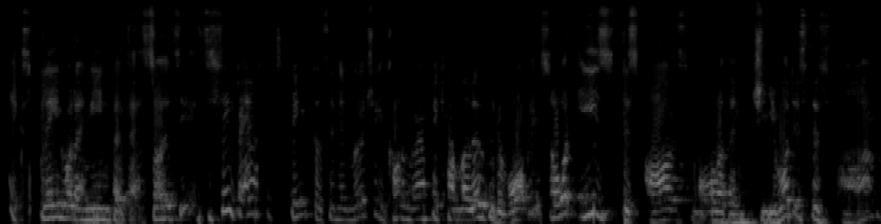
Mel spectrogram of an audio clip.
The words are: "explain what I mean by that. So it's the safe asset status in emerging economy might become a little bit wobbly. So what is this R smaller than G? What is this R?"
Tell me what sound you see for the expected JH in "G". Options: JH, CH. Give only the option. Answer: JH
